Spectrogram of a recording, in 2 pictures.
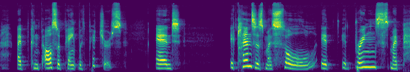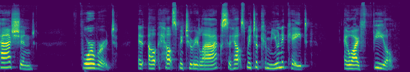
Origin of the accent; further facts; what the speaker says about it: Newfoundland and Labrador, Canada; now in Nova Scotia, Canada; Originally, I am from Newfoundland, and I have been living in Nova Scotia now for many years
